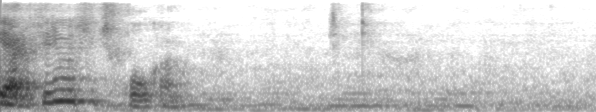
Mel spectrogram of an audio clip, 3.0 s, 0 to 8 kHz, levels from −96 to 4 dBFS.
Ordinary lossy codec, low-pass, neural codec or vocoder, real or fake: Opus, 64 kbps; 7.2 kHz; codec, 24 kHz, 6 kbps, HILCodec; fake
